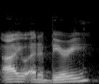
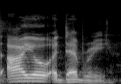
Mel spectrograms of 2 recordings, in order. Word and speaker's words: Ayo Edebiri: You know, how we used to say Ayo Edebiri. Yeah. It's not. That's not how you say it. I finally watched an interview about hers with her and Conan. It's Ayo Edebiri.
